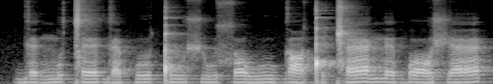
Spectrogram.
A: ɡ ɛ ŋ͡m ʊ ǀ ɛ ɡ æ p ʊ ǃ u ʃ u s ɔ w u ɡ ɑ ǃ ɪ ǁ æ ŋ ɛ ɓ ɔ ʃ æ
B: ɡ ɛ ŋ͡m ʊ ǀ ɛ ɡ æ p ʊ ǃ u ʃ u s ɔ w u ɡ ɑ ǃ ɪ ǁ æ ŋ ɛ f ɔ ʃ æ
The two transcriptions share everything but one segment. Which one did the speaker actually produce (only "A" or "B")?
A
